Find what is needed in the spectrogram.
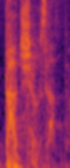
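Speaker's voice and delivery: soft whisper, reverent; awed whisper. Acted. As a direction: let it land in a hush. Climax of the Patmos story.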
